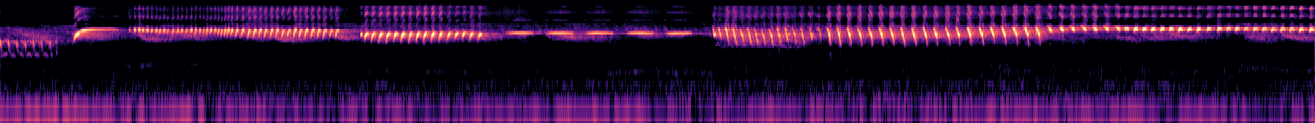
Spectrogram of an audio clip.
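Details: Yellow canary singing in its cage during training: a rising whistle into a long buzzy roll, a few swelling pulses, then a fast, even, slightly rising trill.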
